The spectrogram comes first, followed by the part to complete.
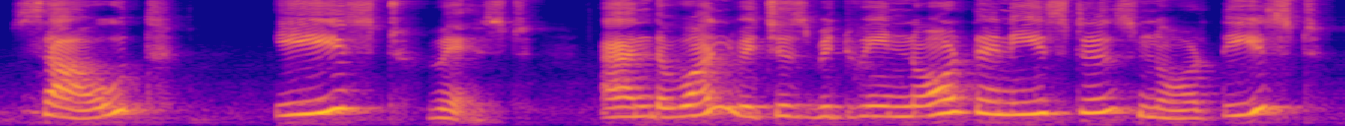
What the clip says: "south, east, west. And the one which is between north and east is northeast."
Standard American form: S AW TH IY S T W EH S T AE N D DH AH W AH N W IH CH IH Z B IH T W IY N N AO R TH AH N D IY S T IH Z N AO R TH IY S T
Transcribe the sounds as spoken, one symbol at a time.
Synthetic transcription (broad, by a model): S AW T IY S T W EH S T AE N D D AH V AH N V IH CH IH Z B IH T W IY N N AO R T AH N IY S T IH Z N AO R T IY S T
